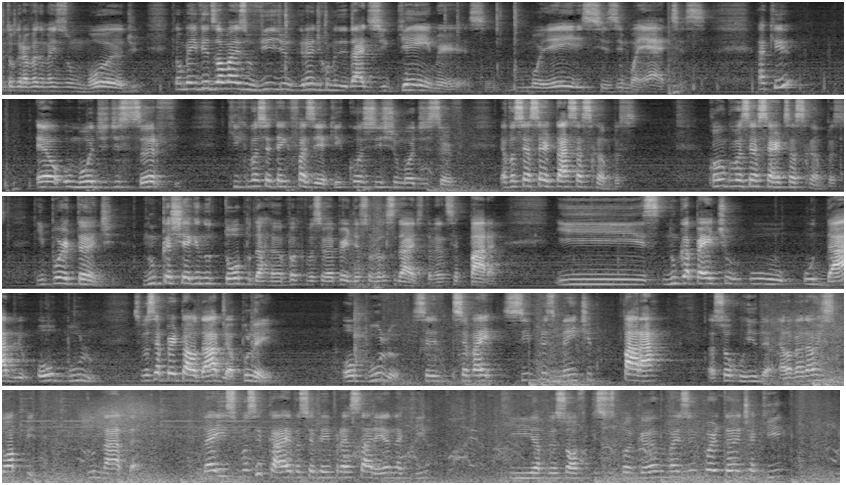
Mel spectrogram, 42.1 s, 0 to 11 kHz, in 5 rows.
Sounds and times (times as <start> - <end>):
Speech: 0.0 - 8.0, 8.8 - 14.8, 15.5 - 21.8, 22.4 - 35.1, 35.7 - 42.0.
